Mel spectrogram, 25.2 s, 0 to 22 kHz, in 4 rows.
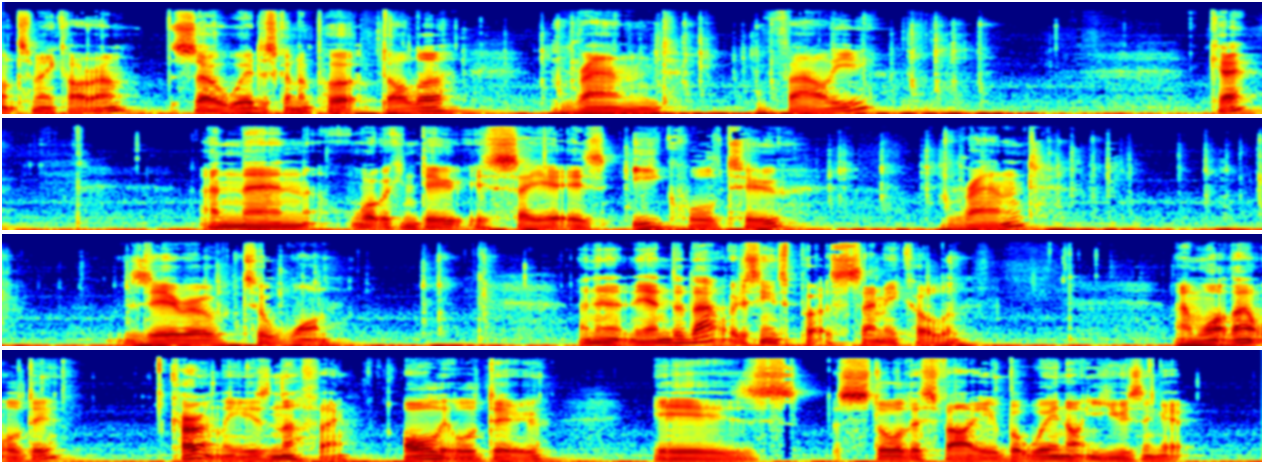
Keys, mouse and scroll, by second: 2.4-5.2 typing, 8.6-12.2 typing, 14.1-15.1 typing, 19.0 click, 22.6-23.2 click.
